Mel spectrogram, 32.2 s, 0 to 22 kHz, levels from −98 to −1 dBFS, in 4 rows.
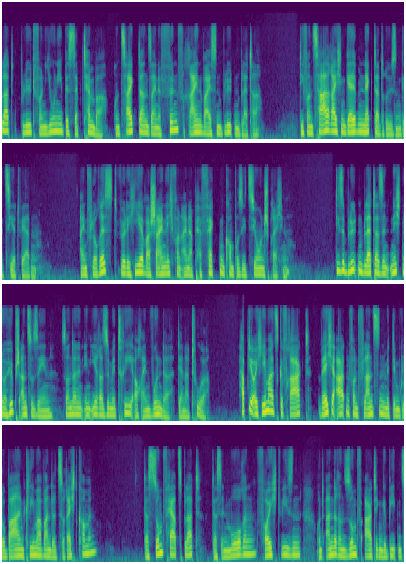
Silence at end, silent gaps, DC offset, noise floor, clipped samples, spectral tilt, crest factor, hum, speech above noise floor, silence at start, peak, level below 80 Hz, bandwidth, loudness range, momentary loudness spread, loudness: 0 s; none; under 0.1%; -61 dBFS; under 0.1%; -5.5 dB/octave; 20 dB; none; 41 dB; 0 s; 0 dBFS; -48 dBFS; 12 kHz; 4 LU; 10 LU; -20 LUFS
